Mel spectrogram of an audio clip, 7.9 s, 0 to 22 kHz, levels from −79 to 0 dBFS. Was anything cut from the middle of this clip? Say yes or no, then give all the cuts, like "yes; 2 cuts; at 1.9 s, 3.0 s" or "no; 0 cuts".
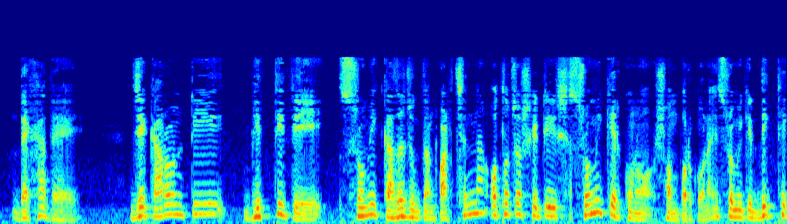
yes; 2 cuts; at 4.4 s, 5.7 s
